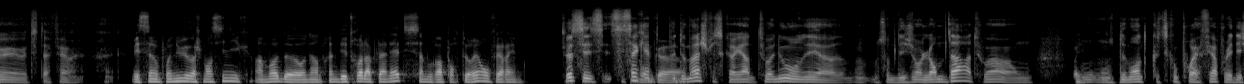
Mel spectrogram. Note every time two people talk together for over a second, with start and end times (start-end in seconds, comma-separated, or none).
none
